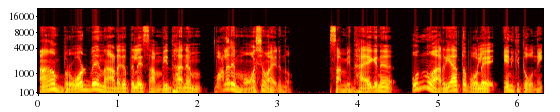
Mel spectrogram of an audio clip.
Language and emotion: Malayalam, disgusted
